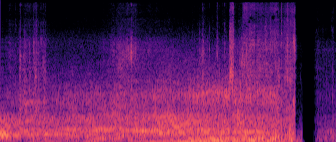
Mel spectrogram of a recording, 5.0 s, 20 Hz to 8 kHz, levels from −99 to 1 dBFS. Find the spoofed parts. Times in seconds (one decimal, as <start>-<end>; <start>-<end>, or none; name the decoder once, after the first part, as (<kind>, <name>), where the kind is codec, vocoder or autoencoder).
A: 0.0-0.7 (vocoder, Vocos); 1.5-2.4; 3.8-5.0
